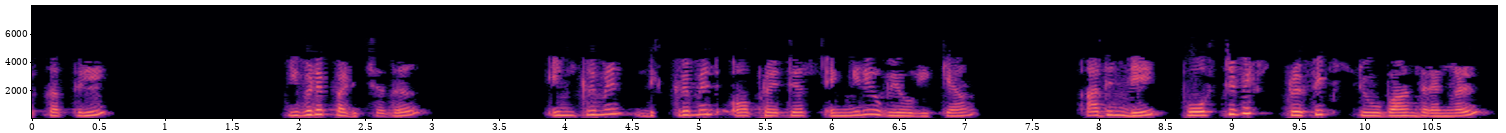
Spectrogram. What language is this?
Malayalam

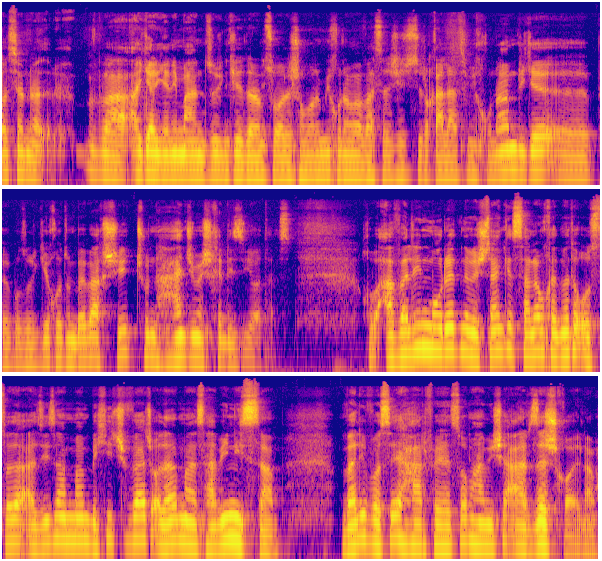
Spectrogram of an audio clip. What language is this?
Persian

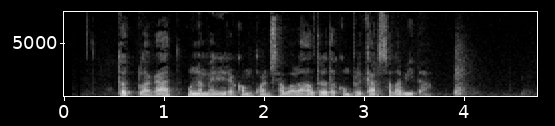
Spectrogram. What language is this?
Catalan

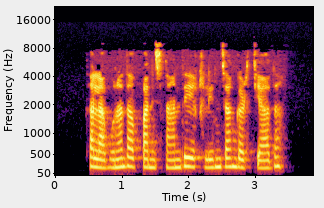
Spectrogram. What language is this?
Pashto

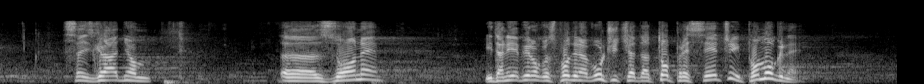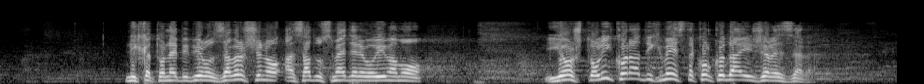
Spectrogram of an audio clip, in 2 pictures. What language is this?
Serbian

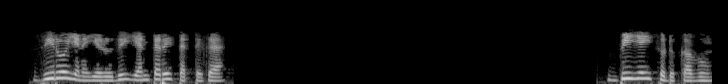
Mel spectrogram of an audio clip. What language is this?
Tamil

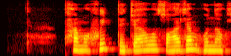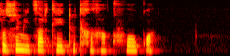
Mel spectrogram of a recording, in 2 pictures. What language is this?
Kabardian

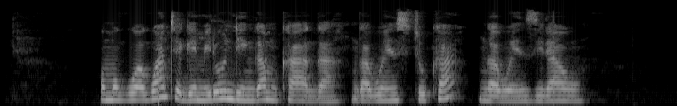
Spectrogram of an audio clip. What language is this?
Ganda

